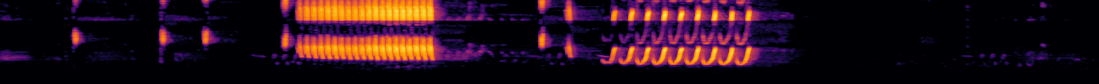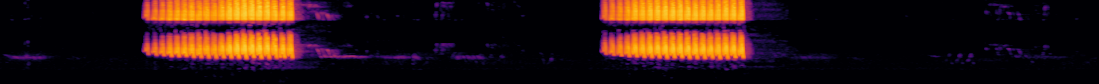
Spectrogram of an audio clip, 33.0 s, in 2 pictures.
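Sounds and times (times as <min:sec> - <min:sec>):
Arctic warbler Phylloscopus borealis singing: 0:04.5 - 0:06.5, 0:09.1 - 0:11.3, 0:18.7 - 0:20.9, 0:25.6 - 0:27.7.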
